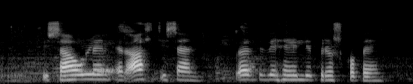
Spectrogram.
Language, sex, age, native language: Icelandic, female, 40-49, Icelandic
